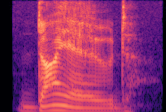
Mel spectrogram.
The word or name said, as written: diode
